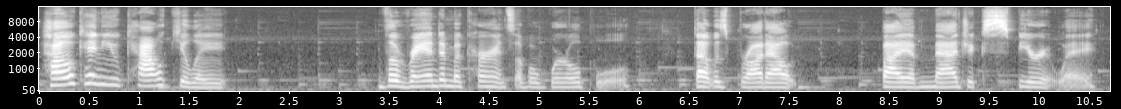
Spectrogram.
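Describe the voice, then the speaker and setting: A woman's voice: mid-range voice, slow pace, pauses often, soft background music. A blunt, sarcastic woman giving casual commentary on a game playthrough. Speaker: gaming streamer.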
